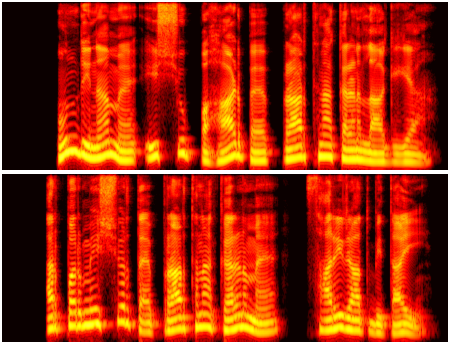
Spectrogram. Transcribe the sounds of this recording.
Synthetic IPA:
ɦʊnd̪ɪnãmɛ̃jiːsupɐɦaːɽpɛpɾaːɾt̪ʰənakɐɾəɽ̃laːɡɡja̰ | ɐɾpɐɾmeːsʋəɾt̪ɛpɾaːɾt̪ʰənakɐɾəɽ̃mɛ̃ | saːɾiɾaːt̪bʱɪt̪aːiː

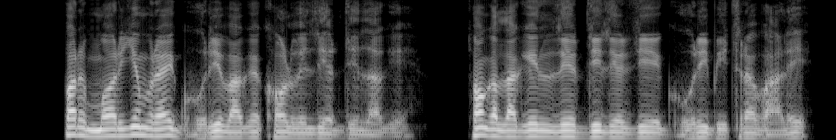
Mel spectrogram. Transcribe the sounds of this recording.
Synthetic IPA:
pɐɾmɐɾɪjəmɾaːiɡʱoːɾiʋaːɡɛkʰɔɭʋileːɾd̪ila̰ːɡɛ̰ | t̪ʰɔ̃ːŋɡɛlaːɡileːɾd̪ileːɾd̪iɡʱoːɾibʱit̪ɾabʱa̰ːɭi

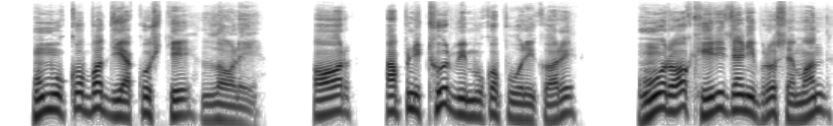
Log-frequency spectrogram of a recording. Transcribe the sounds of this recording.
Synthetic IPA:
ɦũmũkɔbɐd̪ijakʊʃt̪elɔːɭḛ | ɔːɾ | aːpɽ̃iʈʰuɾbʱimũkɔpuːɾikɔɾe | ɦũɾɔkʰiːɾit̪̬ɛːɽ̃ĩbʱɾoːsɛmɐ̃nd̪

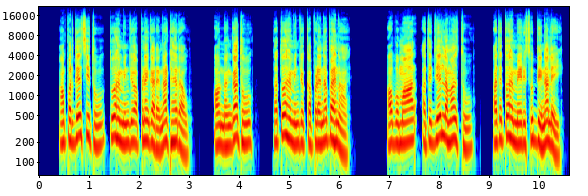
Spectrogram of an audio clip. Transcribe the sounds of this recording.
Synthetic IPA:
ãũpɐɾd̪eːsit̪ʰut̪ʊɦɛ̃mɪ̃nd͡ʒoɐpɽ̃ɛɡʱɐɾɛnaʈʰɛɦɾaːu | ɐunɐ̃ŋɡat̪ʰu | t̪at̪ʊɦɛ̃mɪ̃nd͡ʒokɐp̬ɽɛnap̬ɛːɦñaːɛ | ɐubɐmaːɾɐt̪ɛd͡ʒeːlamɐ̃nd͡ʒt̪ʰu | ɐt̪ɛt̪ʊɦɛ̃meːɾisʊd̪ːinaleːiː

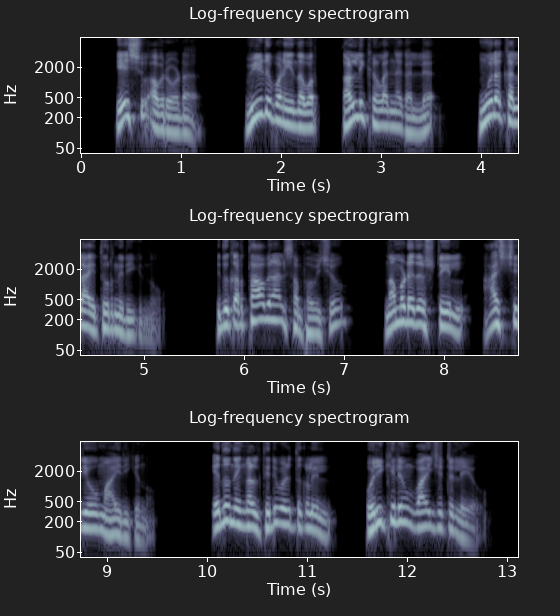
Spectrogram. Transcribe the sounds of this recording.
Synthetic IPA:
je̞ːɕuʔɐ̰ʋɐɾo̞ːɽɨ̰ | ʋiːɽɨpɐɳijunːɐʋɐr | t̪ɐɭːikʲːiɭɐɲːɐkɐlːɨ | muːlɐkːɐlːaːjit̪irnːiɾikʲːunːṵ | iðɨkɐrt̪aːʋinaːlsɐmbʱɐʋit͡ɕːu | nɐmːuɽe̞d̪ɾɨʂʈɐjil | aːɕt͡ɕɐɾjɐʋumaːjiɾikʲːunːṵ | e̞nːuniŋːɐɭt̪iɾuʋeɻut̪̬ːuɣɐɭil | o̞ɾik̬ʲːɐlumʋaːjit͡ɕːiʈːilːɐ̰jo̰ː

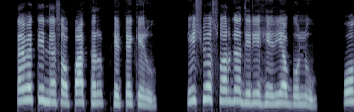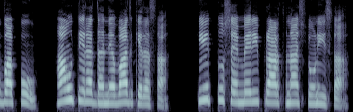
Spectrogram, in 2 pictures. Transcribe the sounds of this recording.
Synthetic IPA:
t̪ɛːβɛt̪ɪnɛ̃sɔpaːt̪ʰːəɾpʰeːʈekeːɾu | jiːʃʊɛswɐɾɡad̪ɪɾiɦeːɾɪjaboːlu | oːbaːpu | ɦãːũt̪eːɾad̪ʱɐnjəʋaːd̪keːɾasa̰ | kit̪ʊsɛmeːɾipɾaːɾt̪ʰənaʃʊɽ̃isa̰ː

